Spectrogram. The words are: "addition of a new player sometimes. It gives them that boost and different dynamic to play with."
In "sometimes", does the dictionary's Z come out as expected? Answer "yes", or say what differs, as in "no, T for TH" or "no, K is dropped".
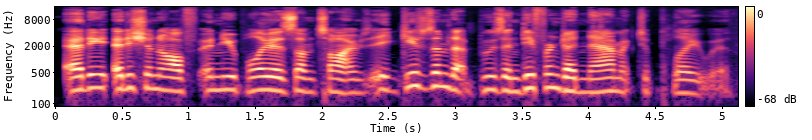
yes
